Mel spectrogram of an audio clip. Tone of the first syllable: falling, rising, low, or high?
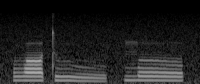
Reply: high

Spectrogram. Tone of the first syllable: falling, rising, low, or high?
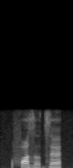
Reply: high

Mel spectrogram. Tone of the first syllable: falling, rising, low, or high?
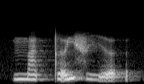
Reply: low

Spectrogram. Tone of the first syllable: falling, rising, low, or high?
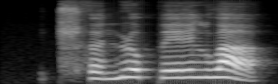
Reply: rising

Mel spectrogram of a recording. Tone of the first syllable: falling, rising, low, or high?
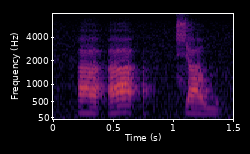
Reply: low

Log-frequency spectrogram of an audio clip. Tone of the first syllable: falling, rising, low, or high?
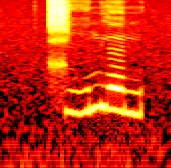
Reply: rising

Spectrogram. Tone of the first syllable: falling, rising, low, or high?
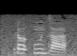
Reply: high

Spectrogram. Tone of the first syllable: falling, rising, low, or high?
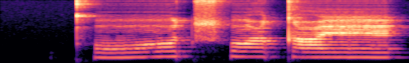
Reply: rising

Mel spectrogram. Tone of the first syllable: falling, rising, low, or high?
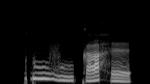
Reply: high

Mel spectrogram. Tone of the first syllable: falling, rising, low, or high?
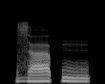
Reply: low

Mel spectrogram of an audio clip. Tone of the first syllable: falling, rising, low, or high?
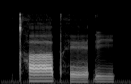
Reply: high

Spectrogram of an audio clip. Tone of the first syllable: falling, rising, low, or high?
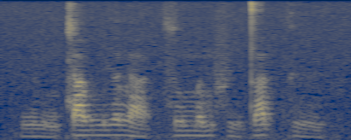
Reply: low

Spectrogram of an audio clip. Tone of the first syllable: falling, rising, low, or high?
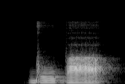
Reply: low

